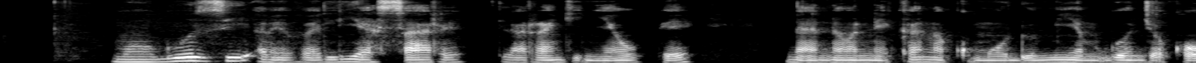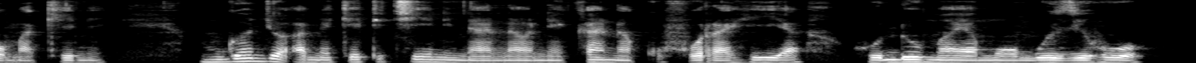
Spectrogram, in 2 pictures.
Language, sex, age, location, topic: Swahili, male, 18-24, Mombasa, health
